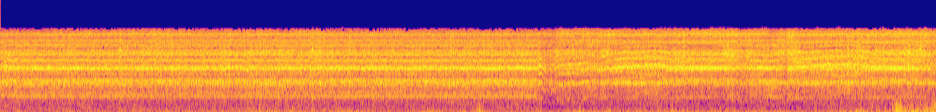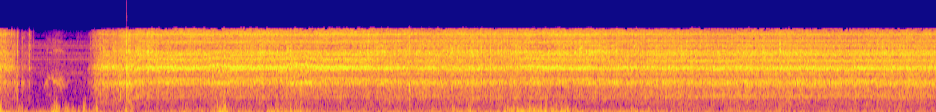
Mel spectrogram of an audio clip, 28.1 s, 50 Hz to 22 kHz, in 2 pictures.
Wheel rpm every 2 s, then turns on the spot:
160, 160, 160, 160, 150, 160, 150, 30, 150, 160, 160, 160, 160, 160.
none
